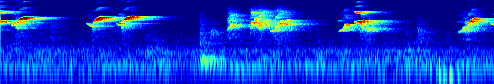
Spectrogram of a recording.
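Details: Cockatiel singing to stimulate mating: rising whistled phrases, some doubled, that break into a harsher chattering cluster midway, then return to clear upward-sliding whistles.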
